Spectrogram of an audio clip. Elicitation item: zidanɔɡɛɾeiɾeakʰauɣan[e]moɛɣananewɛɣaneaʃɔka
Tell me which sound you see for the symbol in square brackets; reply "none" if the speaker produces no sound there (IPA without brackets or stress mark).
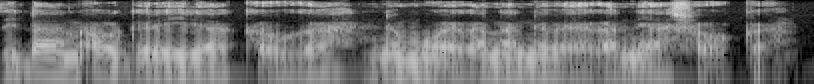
e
